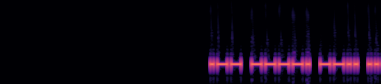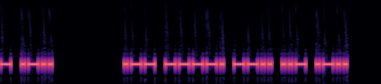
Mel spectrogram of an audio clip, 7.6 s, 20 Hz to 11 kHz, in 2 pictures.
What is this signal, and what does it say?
Morse code, heard as a keyed tone, about 34 wpm, 700 Hz. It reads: W9ZUL W9ZUL
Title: USA Call Signs - 5 Characters - Repeated 3x - 35wpm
